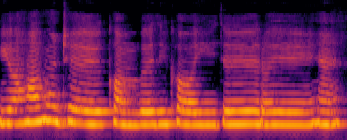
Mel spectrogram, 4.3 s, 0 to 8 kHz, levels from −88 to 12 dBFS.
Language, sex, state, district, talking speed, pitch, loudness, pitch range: Hindi, female, Madhya Pradesh, Umaria, 95 wpm, 245 Hz, -10 LUFS, 240-255 Hz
